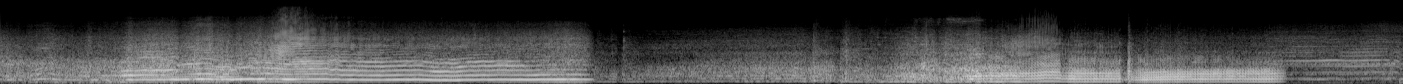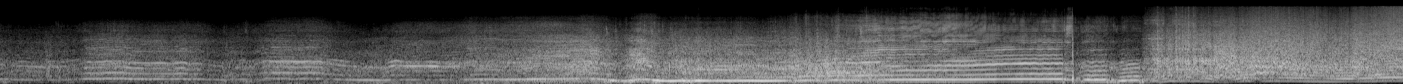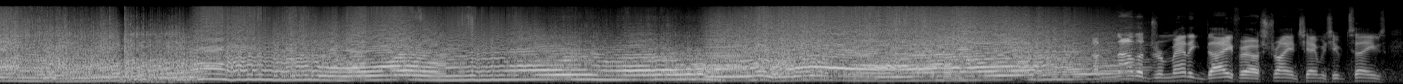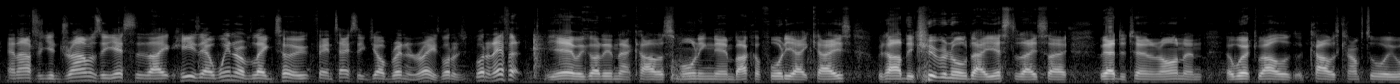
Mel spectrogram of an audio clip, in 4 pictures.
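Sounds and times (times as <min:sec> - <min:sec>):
rally car engines revving: 0:00.0 - 0:39.6.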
